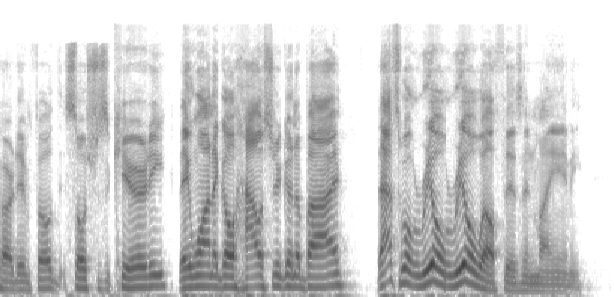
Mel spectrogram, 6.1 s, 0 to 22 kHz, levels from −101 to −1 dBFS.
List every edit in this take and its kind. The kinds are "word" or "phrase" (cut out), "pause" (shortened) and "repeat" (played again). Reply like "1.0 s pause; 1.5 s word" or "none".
1.7 s pause; 2.4 s phrase; 3.6 s pause; 4.4 s repeat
